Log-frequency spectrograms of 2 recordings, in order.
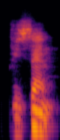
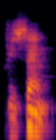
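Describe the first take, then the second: First: The stress is on the second syllable. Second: The same.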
